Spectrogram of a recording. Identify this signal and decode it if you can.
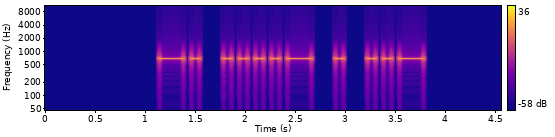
Morse code, heard as a keyed tone, about 15 wpm, 700 Hz. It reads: N4EU
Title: All Cut Numbers - 4-Digit 15wpm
